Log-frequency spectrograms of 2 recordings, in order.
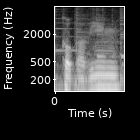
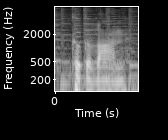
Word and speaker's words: Coq au vin: I was saying Kokavin, but apparently it's pronounced Kokavan.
